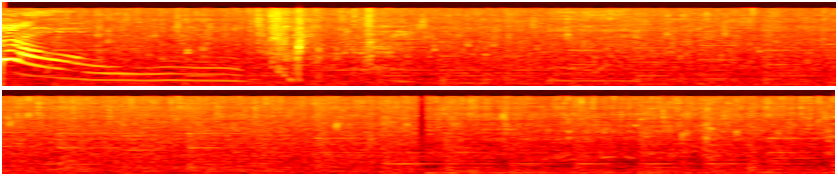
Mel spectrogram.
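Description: A toddler's high squeal, gliding down in pitch over about a second, then water from a garden hose trickling steadily into an inflatable paddling pool.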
